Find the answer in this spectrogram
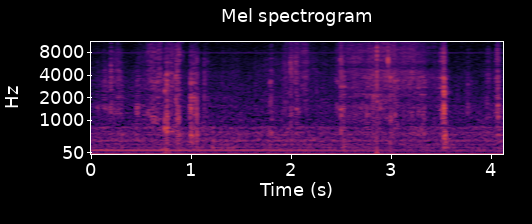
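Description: Paper tags and pages of a handmade journal being handled and turned by hand: light rustles and soft clicks scattered through, with one sharper click about three and a half seconds in, over a steady low hum.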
